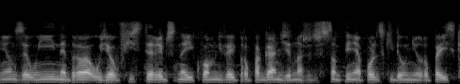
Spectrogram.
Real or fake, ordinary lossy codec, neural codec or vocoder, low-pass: real; none; none; none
